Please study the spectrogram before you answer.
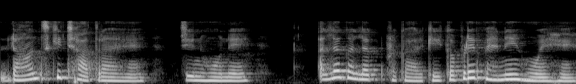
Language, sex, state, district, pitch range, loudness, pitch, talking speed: Hindi, female, Uttar Pradesh, Varanasi, 170-235 Hz, -16 LUFS, 195 Hz, 125 wpm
